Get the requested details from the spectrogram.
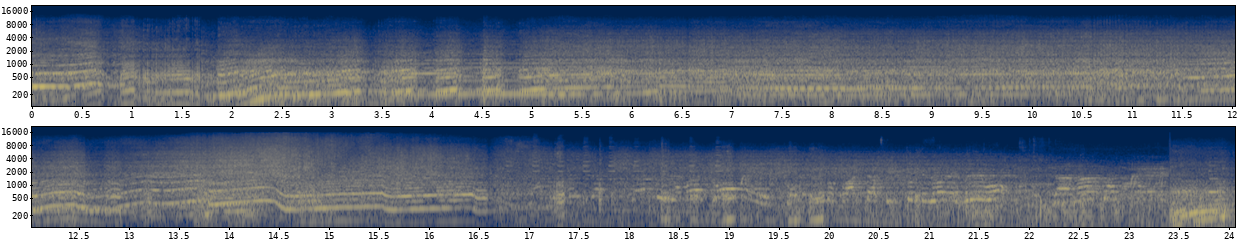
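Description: A race car engine roars and revs hard.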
